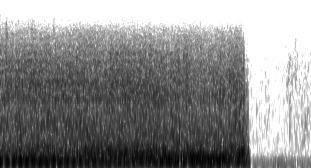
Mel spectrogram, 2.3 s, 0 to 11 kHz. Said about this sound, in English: They're showing this super, super 70s, like, gold-plated speedboat. Oh man, they are cruising, and oh my gosh.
